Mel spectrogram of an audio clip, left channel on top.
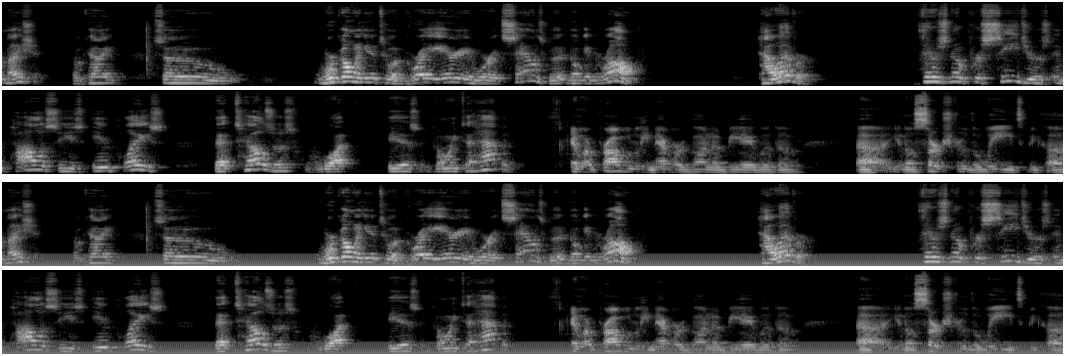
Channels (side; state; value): right; noise; hum, 14 dB below the sound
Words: Okay? So we're going into a gray area where it sounds good, don't get me wrong. However, there's no procedures and policies in place that tells us what is going to happen. And we're probably never going to be able to, search through the weeds,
